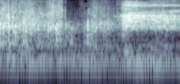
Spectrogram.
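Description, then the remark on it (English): An audience claps in a dense, steady wash of applause, briefly thinning before swelling louder again toward the end, with no voices heard. “Thank you for clapping.”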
